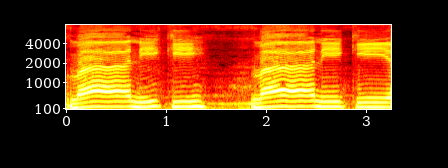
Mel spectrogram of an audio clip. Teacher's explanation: kasrahnya juga disempurnakan. Jangan sampai dibaca dengan e, tapi dia I.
